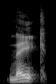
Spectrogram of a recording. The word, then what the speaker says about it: Nike: rhymes with spiky.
